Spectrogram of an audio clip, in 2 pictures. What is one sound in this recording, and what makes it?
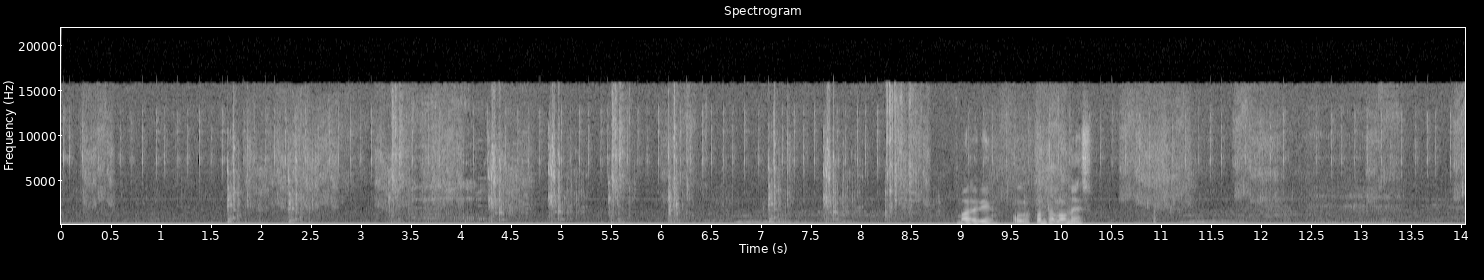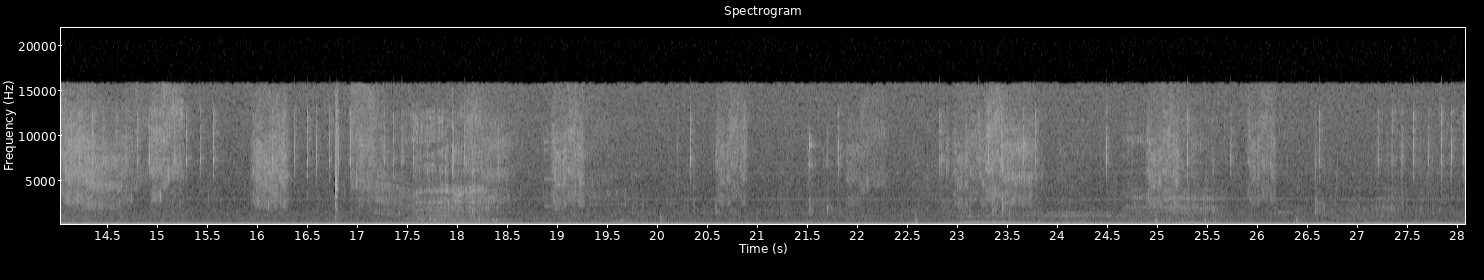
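A sword strikes monsters with quick, dull hits.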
